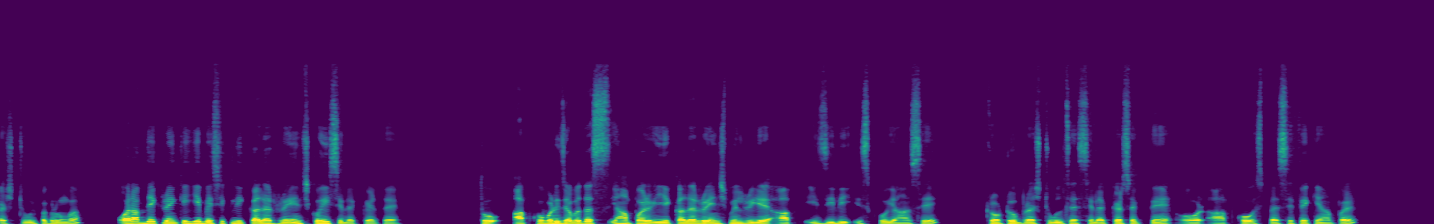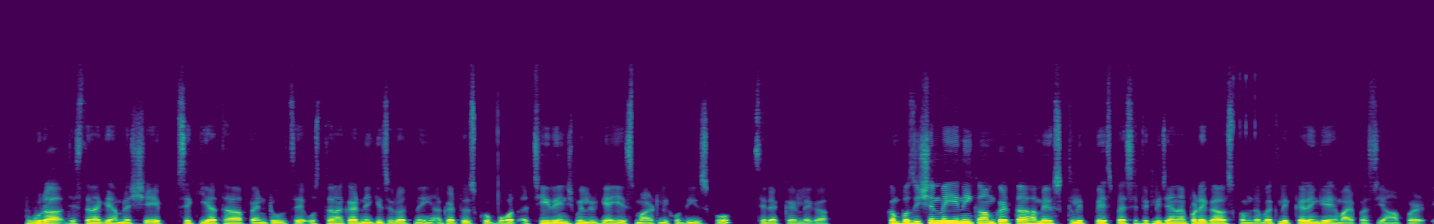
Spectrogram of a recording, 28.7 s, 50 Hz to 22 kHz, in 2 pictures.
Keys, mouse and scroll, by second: 26.6 click.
